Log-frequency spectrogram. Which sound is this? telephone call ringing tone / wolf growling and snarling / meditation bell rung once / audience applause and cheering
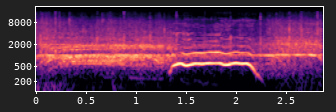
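audience applause and cheering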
